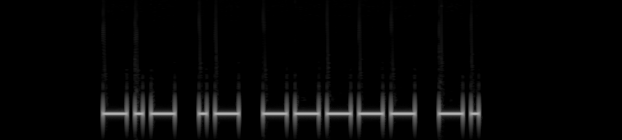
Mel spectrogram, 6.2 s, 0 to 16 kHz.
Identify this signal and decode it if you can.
Morse code, heard as a keyed tone, about 15 wpm, 700 Hz. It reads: KA0N
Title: USA Call Signs - 4 Characters - Repeated 3x - 15wpm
